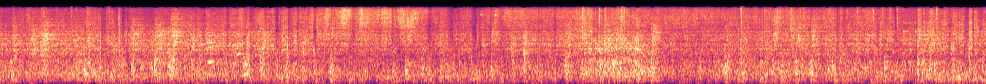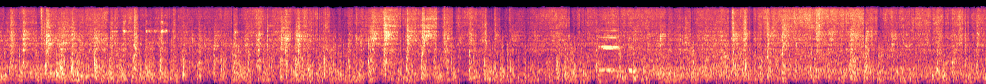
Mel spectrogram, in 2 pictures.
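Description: Old-type passenger coach rolling along jointed rail, heard through an open window: a steady running rumble with the clickety-clack of the wheels over the rail joints.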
